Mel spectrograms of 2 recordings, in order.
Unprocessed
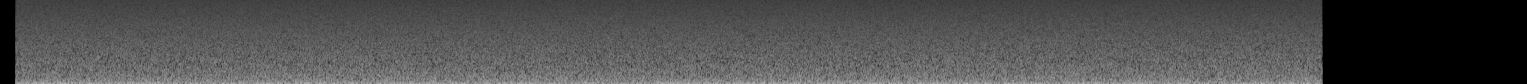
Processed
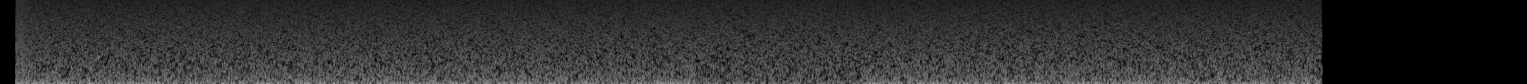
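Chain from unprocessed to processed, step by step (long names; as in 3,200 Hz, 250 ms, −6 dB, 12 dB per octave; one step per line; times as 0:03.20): reverb reduction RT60 1.1 s
0:06.95–0:08.61: low-shelf EQ 430 Hz −6 dB
level −6.5 dB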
